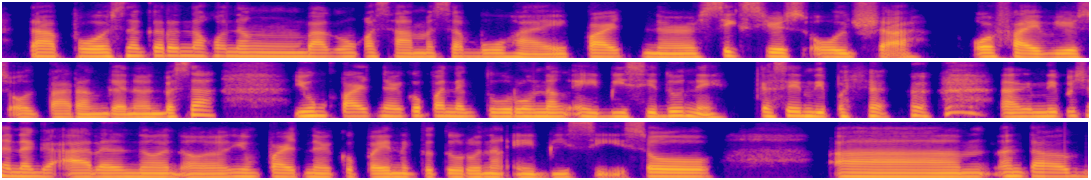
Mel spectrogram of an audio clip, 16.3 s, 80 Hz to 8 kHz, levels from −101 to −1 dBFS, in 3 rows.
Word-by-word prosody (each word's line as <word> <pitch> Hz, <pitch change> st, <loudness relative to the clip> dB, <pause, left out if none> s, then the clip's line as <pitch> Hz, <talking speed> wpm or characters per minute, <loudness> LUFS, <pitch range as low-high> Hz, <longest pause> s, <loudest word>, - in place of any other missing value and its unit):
Tapos 155 Hz, 0 st, +2 dB
nagkaroon 175 Hz, 0 st, 0 dB
ako 165 Hz, 0 st, -3 dB
ng 155 Hz, -1 st, 0 dB
bagong 145 Hz, 0 st, 0 dB
kasama 145 Hz, -1 st, -2 dB
sa 145 Hz, +2 st, -3 dB
buhay, 130 Hz, -3 st, 0 dB
partner 135 Hz, -2 st, +2 dB
six-years-old 140 Hz, -2 st, +1 dB
siya -, -, 0 dB, 0.3 s
or 145 Hz, 0 st, +5 dB
five-years-old 130 Hz, -2 st, +1 dB
parang 125 Hz, -1 st, -1 dB
ganon. 125 Hz, 0 st, +1 dB
Basta, 200 Hz, +8 st, +1 dB, 0.4 s
yung 175 Hz, +1 st, +3 dB
partner 160 Hz, 0 st, 0 dB
ko 175 Hz, -, +1 dB
pa 165 Hz, -, 0 dB
nagturo 155 Hz, 0 st, +1 dB
ng 150 Hz, -1 st, +2 dB
ABC 150 Hz, 0 st, -1 dB
dun, 170 Hz, -3 st, +2 dB
eh. 115 Hz, -, -7 dB
Kasi 165 Hz, +1 st, +1 dB
hindi 155 Hz, -, +4 dB
pa 155 Hz, -, -2 dB
siya 170 Hz, -3 st, -1 dB, 0.6 s
hindi 155 Hz, +2 st, +1 dB
pa 175 Hz, -, -4 dB
siya 170 Hz, -2 st, -1 dB
nag-aaral 140 Hz, -2 st, +1 dB
nun, 135 Hz, -1 st, +1 dB
oo 130 Hz, 0 st, 0 dB
yung 145 Hz, -1 st, -2 dB
partner 140 Hz, -2 st, 0 dB
ko -, -, -5 dB
pa 130 Hz, -, +2 dB
yung 135 Hz, -, +1 dB
nagtuturo 135 Hz, 0 st, -1 dB
ng 130 Hz, -, 0 dB
ABC 120 Hz, 0 st, -4 dB
So, 150 Hz, -2 st, +4 dB, 0.6 s
um, 145 Hz, -1 st, +3 dB, 0.2 s
ang 160 Hz, -, +1 dB
tawag 155 Hz, -1 st, 0 dB
145 Hz, 175 wpm, -25 LUFS, 135-155 Hz, 0.6 s, or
